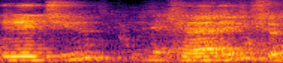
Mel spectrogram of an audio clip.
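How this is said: The word is said with a rising-falling wave. The speaker calls it right. "এই যে ঢেউ তুলে হচ্ছে"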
